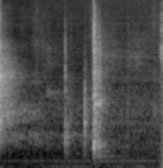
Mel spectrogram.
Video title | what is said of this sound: Dashi : Le Secret Mystique de la Cuisine Japonaise - SLICE PEUPLES - DOC COMPLET | devra encore sécher un mois, au moins un mois, je dirais, au son qu'il fait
